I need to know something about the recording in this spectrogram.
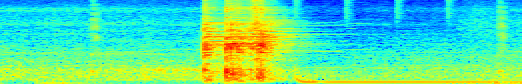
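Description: A metal lid clinks onto a pot.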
